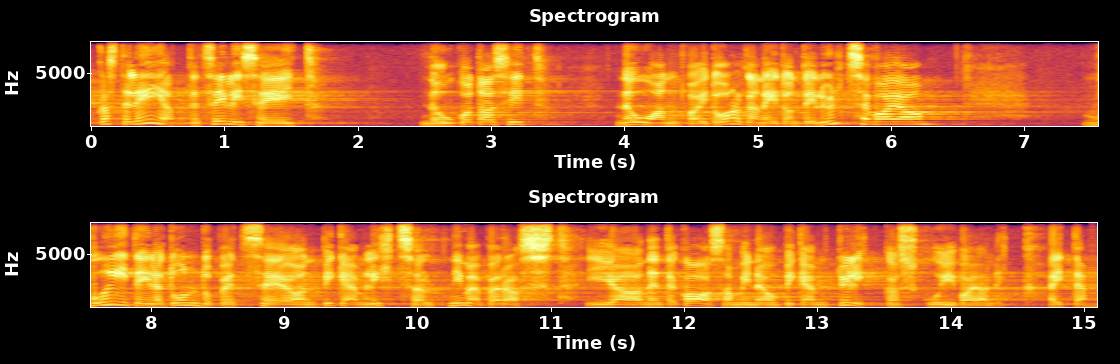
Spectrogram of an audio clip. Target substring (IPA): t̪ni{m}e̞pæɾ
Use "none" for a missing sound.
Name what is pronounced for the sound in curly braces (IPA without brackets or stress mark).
m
